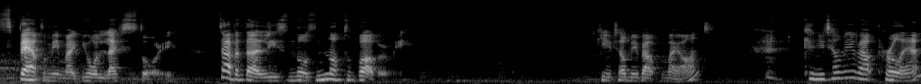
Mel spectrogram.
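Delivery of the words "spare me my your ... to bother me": clumsy, badly done put-on French accent. Reading a snobby cat's lines in a game: bad French accent. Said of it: "It's supposed to be French".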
